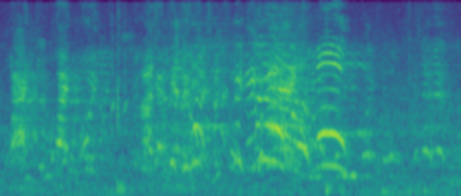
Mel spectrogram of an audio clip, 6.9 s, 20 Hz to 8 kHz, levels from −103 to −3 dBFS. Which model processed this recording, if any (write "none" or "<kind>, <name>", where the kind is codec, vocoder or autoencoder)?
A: none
